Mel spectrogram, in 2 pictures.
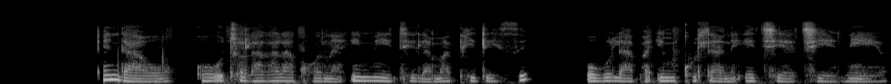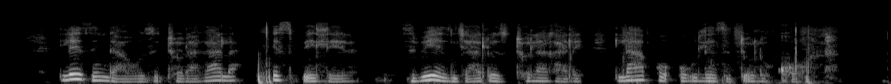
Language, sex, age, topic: North Ndebele, female, 36-49, health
